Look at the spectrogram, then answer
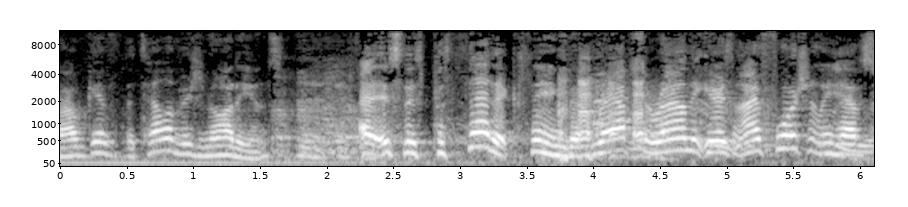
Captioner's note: laughter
